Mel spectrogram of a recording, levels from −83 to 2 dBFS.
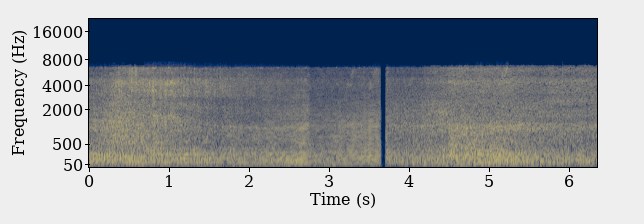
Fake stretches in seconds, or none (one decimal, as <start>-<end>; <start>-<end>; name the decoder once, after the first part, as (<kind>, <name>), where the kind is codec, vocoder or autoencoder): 1.8-3.8 (vocoder, Vocos)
